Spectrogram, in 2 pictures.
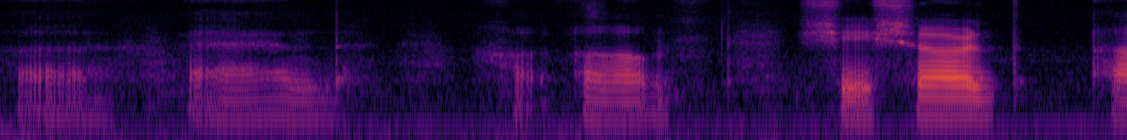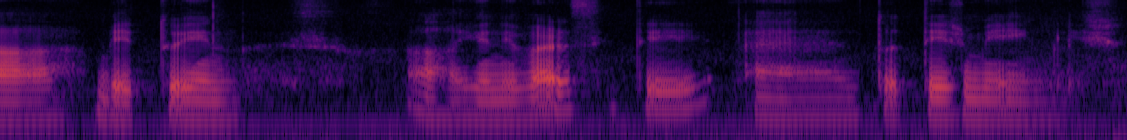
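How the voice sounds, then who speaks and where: A man with a Romanian accent, at a very slow pace, with long, frequent pauses. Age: 20s. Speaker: English learner, cleaning business owner. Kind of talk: interview. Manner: halting.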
